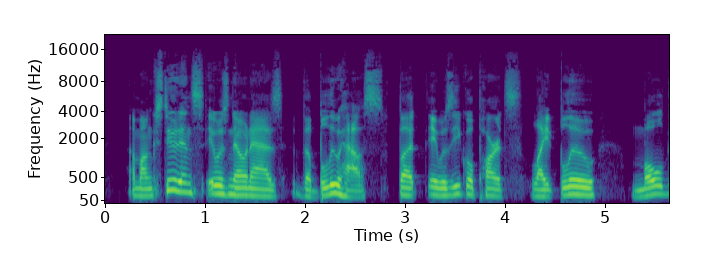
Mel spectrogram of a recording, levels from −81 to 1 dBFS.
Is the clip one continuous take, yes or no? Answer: yes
